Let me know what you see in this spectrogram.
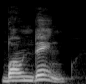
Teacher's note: Bounding, bound would be stress, ding would be unstressed.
